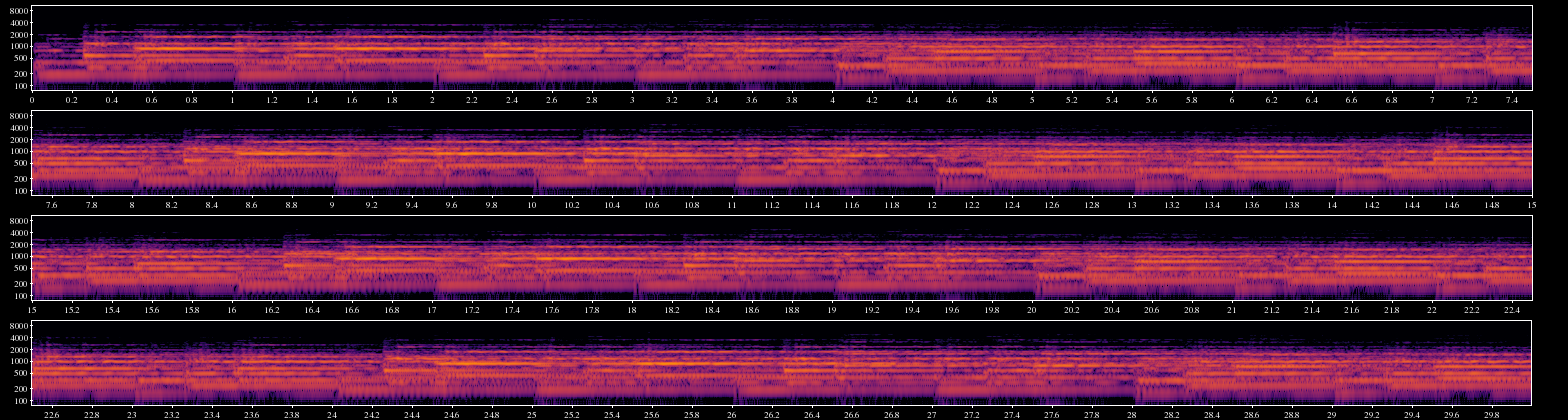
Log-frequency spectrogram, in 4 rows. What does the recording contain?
Music > Solo instrument
Piano loops 197 efect 2 octave long loop 120 bpm
simple, samples, free, 120, pianomusic, piano, loop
